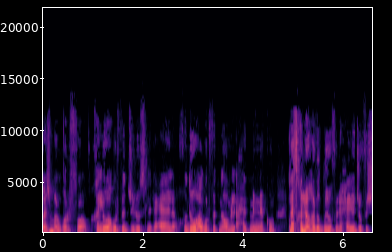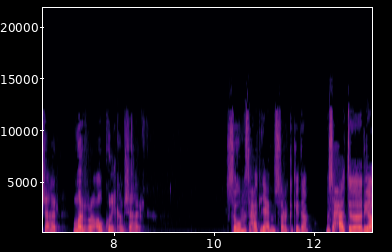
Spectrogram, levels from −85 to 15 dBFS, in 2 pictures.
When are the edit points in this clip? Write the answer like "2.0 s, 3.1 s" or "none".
none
